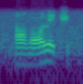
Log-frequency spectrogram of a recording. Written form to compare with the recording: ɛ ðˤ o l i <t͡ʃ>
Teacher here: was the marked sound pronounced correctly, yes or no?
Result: yes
